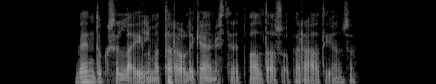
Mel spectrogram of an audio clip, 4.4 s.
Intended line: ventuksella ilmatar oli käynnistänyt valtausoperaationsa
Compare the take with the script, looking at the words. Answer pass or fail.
pass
